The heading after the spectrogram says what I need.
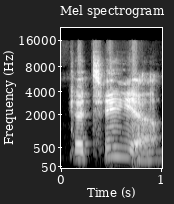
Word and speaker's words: Katia: How do you say her name? Kata? Katia. Katia. Okay. I don't think I say it right either. It's Katia. Katia.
